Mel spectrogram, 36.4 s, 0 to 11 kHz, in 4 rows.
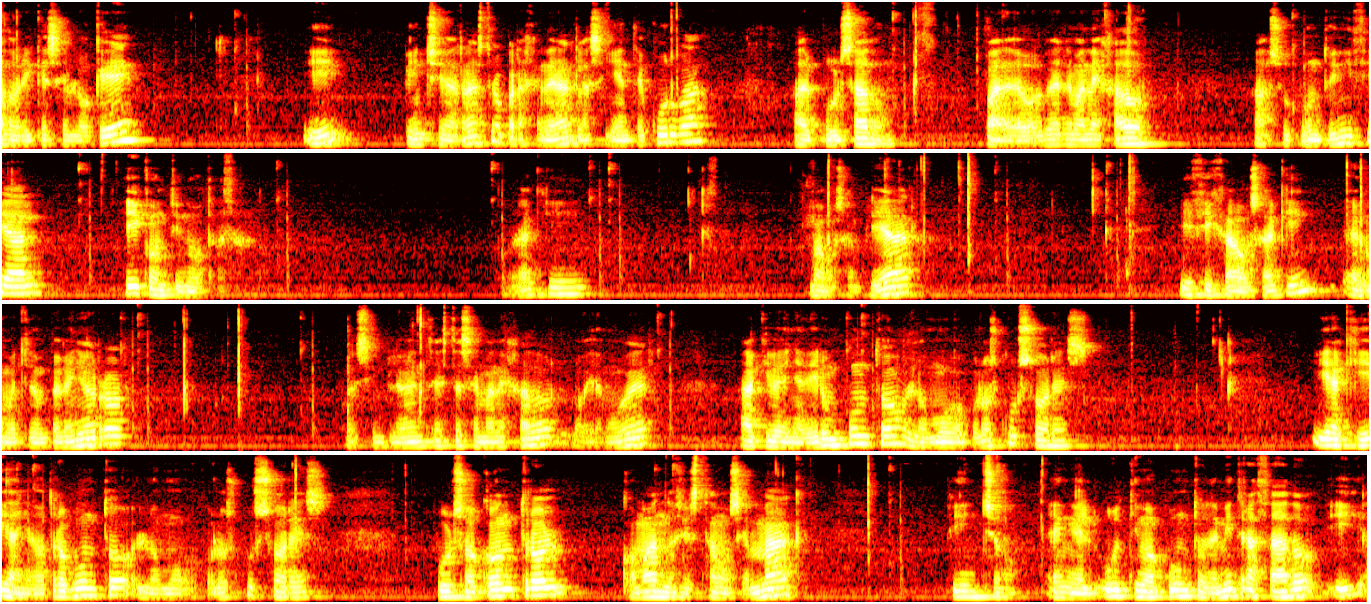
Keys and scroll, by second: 15.0 super++, 24.8 Right, 28.4 Right.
